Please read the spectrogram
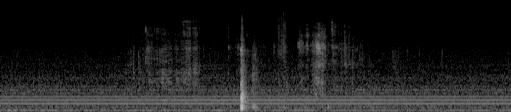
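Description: Quiet room with a steady low hum, soft rustling as gloved hands handle plastic paint cups, and one sharp knock a little before the halfway point as a plastic cup is set down on the plastic-covered table.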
